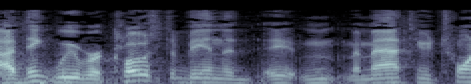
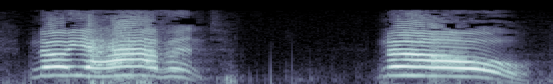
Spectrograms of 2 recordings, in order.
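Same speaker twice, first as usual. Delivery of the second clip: much higher, loud ringing cry of No; stones shouting back; 16 dB louder, much slower than usual. Pretend. Stones answer a despairing sinner with a loud, high shout. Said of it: "stones out there that are ready to say".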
